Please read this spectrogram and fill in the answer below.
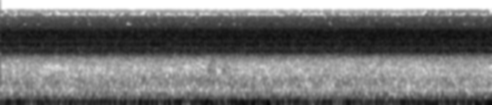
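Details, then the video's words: Steady summer cicada din in the bamboo grove at Yongsan Family Park, a loud continuous high-pitched hiss from many insects, unchanging over several seconds, with low ambient rumble underneath. "용산가족공원 대나무숲 매미소리"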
